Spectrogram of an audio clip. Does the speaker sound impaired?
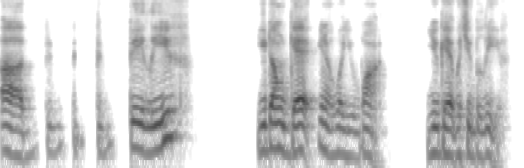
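Yes: stuttering; previously could not speak well, sometimes hides stutter around friends and family; here blocks.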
